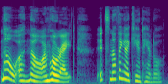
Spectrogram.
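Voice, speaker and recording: A woman's voice: a little high, expressive, moderate pace, a bit bright. An actress playing a polite, anxious young woman in royal service in an audio drama, earnest and a little hesitant. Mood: hesitant, guarded. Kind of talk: scripted audio drama acting.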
